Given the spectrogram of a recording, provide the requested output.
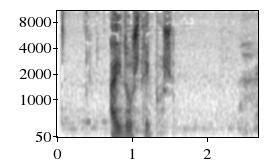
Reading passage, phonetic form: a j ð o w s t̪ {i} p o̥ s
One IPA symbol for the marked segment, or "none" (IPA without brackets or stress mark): i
